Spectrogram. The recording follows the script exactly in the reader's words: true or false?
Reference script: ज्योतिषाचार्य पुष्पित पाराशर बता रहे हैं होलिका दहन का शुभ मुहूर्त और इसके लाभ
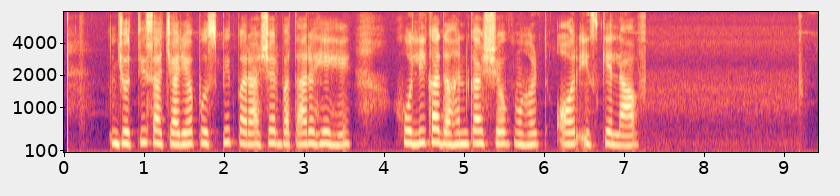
true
